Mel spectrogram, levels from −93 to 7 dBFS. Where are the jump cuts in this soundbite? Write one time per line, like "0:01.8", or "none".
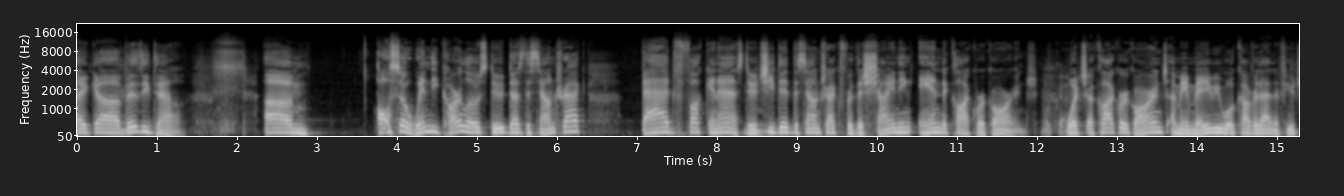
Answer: none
